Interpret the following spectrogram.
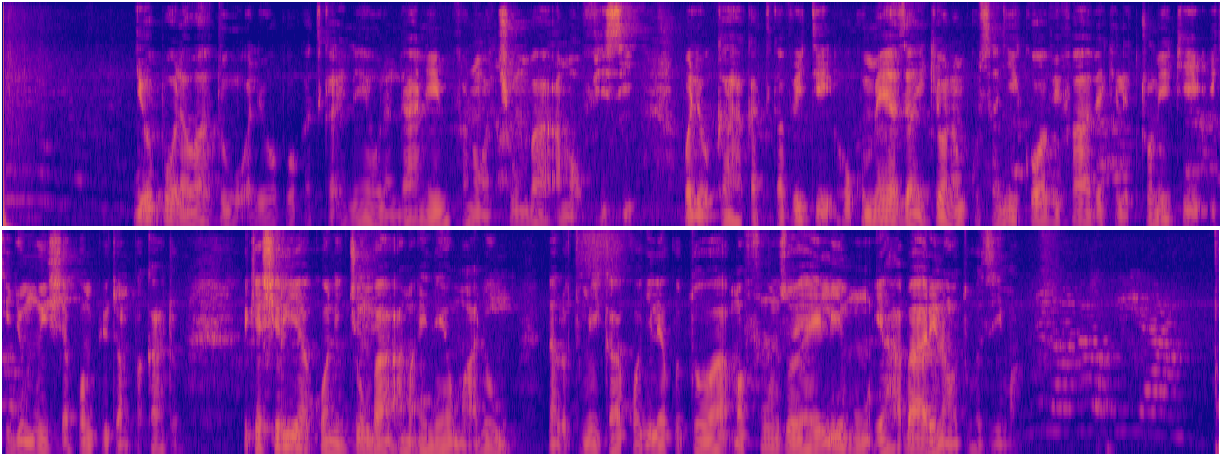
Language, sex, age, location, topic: Swahili, male, 25-35, Dar es Salaam, education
